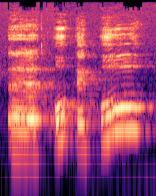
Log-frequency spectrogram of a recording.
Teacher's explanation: Mon voile du palais, quand je fais oh, oh, il remonte. Toutes les parties mobiles remontent.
